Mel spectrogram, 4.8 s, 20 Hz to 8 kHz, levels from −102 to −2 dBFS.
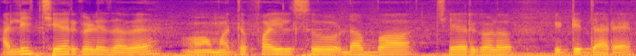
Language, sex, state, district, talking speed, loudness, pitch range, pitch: Kannada, male, Karnataka, Koppal, 125 wpm, -16 LUFS, 120-130 Hz, 125 Hz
